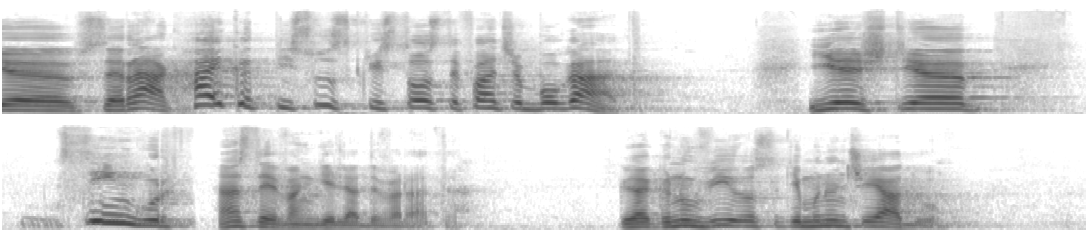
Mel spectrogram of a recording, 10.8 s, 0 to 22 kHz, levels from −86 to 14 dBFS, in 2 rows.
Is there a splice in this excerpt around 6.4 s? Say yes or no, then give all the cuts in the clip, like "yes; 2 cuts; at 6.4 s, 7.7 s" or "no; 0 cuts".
yes; 1 cut; at 6.4 s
